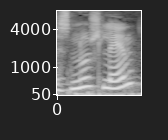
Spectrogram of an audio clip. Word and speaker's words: Schnuffeln: Por ejemplo, el Schnuffeln, ¿qué es esto? – Sí, bueno, la pronunciación igual más correcta podría ser Schnuffeln.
